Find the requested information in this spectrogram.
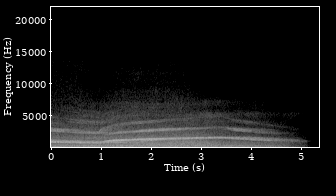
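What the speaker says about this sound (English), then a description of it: "I watched desperately as the ambulance drove away, hoping that Jake would be okay." Ambulance siren wailing as the ambulance drives away, a clear rising and falling tone that fades out steadily into the distance, with no talk.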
